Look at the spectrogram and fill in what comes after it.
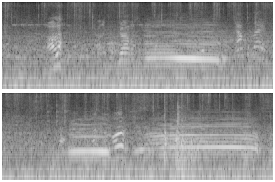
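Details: Cattle being loaded onto a truck at a cattle market: several long, drawn-out harmonic moos, some steady and some rising then falling, spread across the recording, with background voices and low crowd noise.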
